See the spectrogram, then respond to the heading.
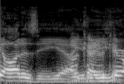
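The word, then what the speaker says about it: Audeze: fantastic odyssey is pro and how do you pronounce it you don't we say odyssey yeah okay you hear audis a lot that's the most common variant i'd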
